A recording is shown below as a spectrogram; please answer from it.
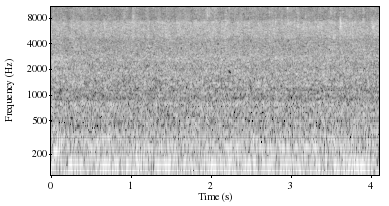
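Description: Steady low mechanical hum with a faint hiss over it, unchanging throughout.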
